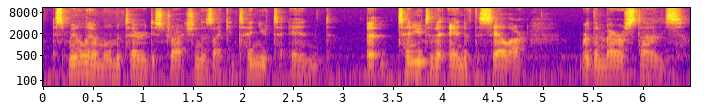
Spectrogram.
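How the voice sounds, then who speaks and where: Mid-pitched let's play host reading dramatically. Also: fairly even intonation, fast talker, a little hiss or hum. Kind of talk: reading game narration aloud with casual commentary.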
